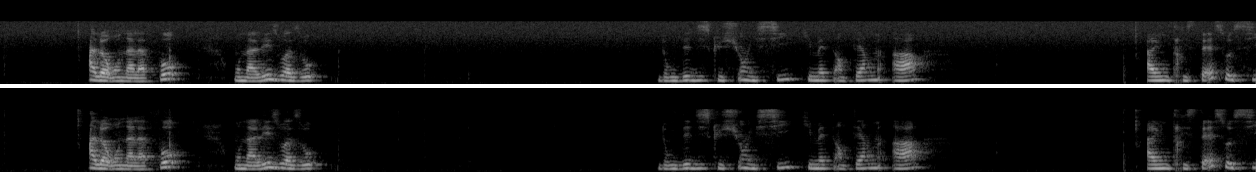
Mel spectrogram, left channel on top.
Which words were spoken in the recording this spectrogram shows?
Alors, on a la faux, on a les oiseaux. Donc, des discussions ici qui mettent un terme à une tristesse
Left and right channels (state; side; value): noise; left; hiss, 17 dB below the sound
